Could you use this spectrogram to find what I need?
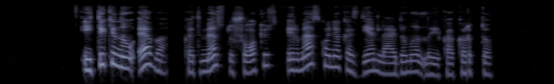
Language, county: Lithuanian, Vilnius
